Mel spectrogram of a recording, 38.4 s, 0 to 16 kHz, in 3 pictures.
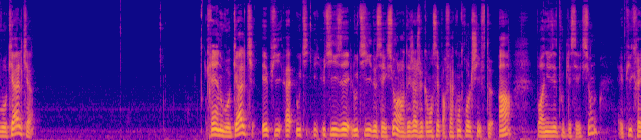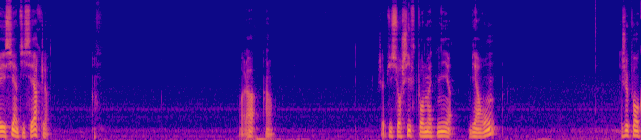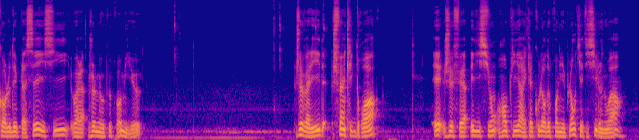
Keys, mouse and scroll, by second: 2.4-3.4 drag, 6.1 click, 10.1 ctrl+shift+a, 12.5-21.2 drag, 24.7-29.3 drag, 31.1 click, 31.9 right click, 36.2-37.6 drag.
